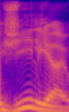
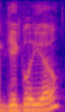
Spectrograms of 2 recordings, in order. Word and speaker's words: Giglio: You are wanting to refer, I'm going to say Giglio, I think would be a more accurate pronunciation, but his actual name is... – It's accurate in your mind, and I understand you're European, but his name is Louis Giglio. – Giglio, okay.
